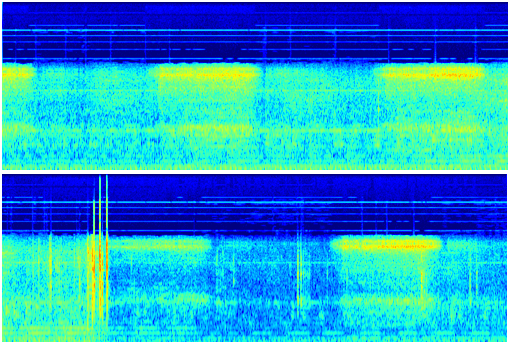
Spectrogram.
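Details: Snoring of the speaker's sleeping friend: low, rough snoring breaths recurring every few seconds over steady room hum, with one sharp knock partway through.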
